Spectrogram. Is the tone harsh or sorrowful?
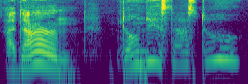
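sorrowful. It is said in a grieving, longing tone. A loving parent is searching for a lost child. The speaker calls it right. "léelo como si Dios fuera un padre desconsolado que busca a su hijo perdido"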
